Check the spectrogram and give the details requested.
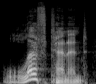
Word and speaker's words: lieutenant: is why Commonwealth countries pronounce it as left tenant when there's nothing in the word that would indicate something that sounds like the letter F.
